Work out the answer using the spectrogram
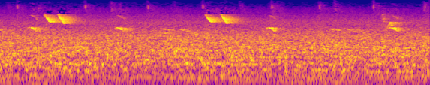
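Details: Rusty-tailed flycatcher in Kerala, India, giving short, high, thin notes, some doubled, every few seconds, over a steady hiss of background noise.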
